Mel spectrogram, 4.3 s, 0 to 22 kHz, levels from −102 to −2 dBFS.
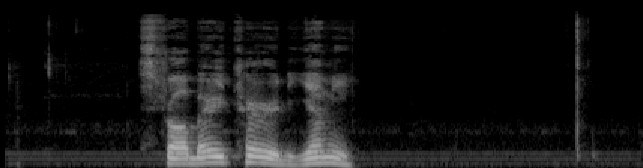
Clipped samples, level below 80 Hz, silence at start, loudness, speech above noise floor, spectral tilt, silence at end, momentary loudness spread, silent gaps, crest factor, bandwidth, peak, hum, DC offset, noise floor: under 0.1%; -82 dBFS; 0.95 s; -38 LUFS; 42 dB; -6.5 dB/octave; 1.95 s; 21 LU; none; 20 dB; 15.5 kHz; -22 dBFS; none; under 0.1%; -79 dBFS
